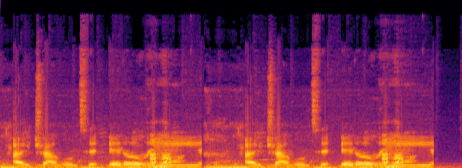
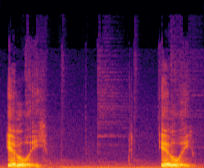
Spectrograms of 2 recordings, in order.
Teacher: if you can hear the D sound where you would read a T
